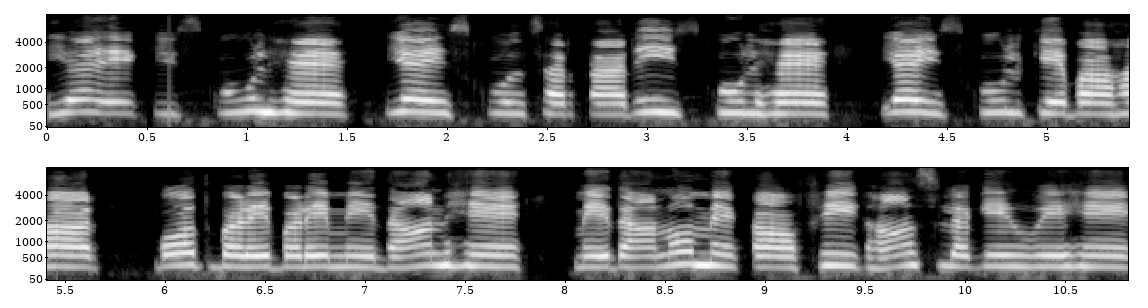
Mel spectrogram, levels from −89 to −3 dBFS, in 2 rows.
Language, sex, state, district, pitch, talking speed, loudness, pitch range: Hindi, female, Bihar, Saran, 280 Hz, 140 wpm, -14 LUFS, 270-295 Hz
